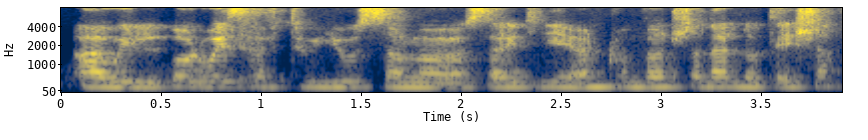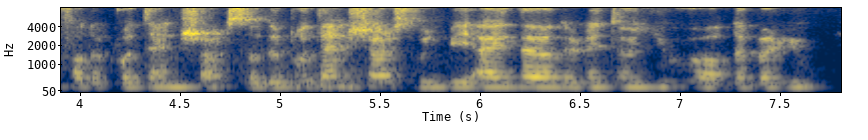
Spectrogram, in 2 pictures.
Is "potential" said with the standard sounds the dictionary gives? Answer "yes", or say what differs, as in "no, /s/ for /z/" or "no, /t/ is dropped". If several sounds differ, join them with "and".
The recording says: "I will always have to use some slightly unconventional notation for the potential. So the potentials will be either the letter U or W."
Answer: yes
